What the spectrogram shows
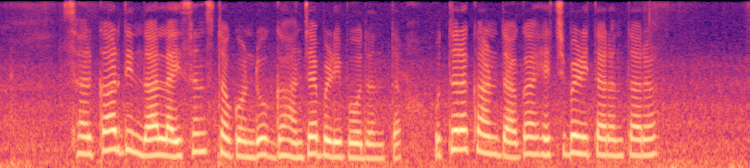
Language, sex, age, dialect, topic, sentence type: Kannada, female, 41-45, Dharwad Kannada, agriculture, statement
